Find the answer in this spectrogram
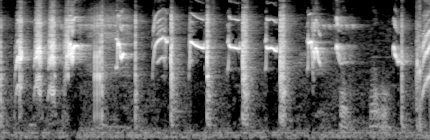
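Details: Javan myna sound used as a lure for other mynas: rhythmic harsh notes alternating with crisp downward whistles, repeated at a steady clip, ending on a rising whistled slur.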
